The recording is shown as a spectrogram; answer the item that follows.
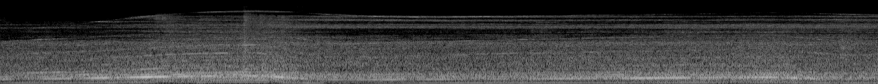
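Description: Onboard sound of a Wright Pulsar 2 single-deck bus on a VDL SB200 chassis accelerating: its engine and driveline note rises in pitch, drops about three seconds in, then rises steadily again.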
